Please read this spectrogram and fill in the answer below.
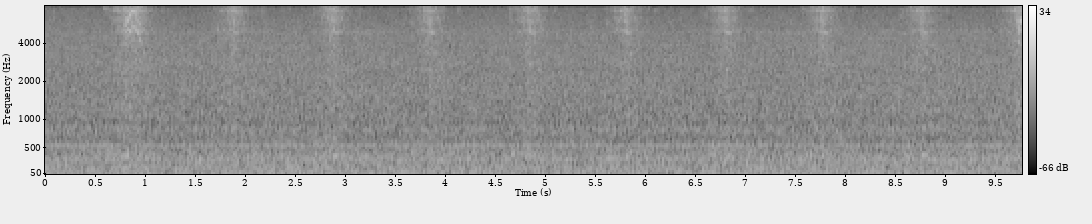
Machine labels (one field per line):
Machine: slide rail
